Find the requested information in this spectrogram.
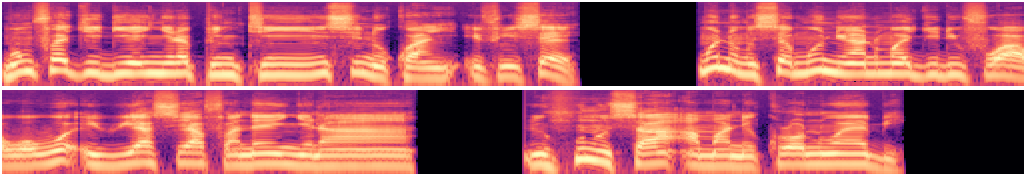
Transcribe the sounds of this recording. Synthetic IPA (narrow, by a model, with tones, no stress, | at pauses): mʊ̃˦m̩˦fa˦d͡ʑi˨dɪ˦e˦ɲĩ˦ã˦pĩ˦ntʰĩ˦n̩˦si˦nʊ̃˨kʷʰã˦nḛ˨fi˨ɾi˨sɛ˦ | mʊ̃˦nĩ˨m˨sɛ˦mʊ̃˦nũ˨a˨nʊ̃˦m˦æ˦d͡ʑi˦di˦fʊ˦a˨wɔ˨wɔ˦ʔe˨ɥi˦a˦sɪ˦a˦fã˨nã˦ɲĩ˨nãː˦ | ɾi˨hũ˦nũ˨saː˦ʔa̰˨mã˨nɪ̃˨kʰʊ˦ɾɔ˦nʊ̃˦a˦bḭ˨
